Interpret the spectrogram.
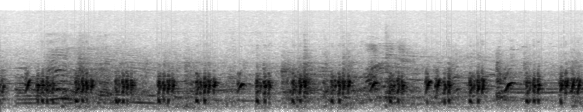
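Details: Odd-sounding white-breasted waterhen call: a steady, pulsing chant of short, hoarse, nasal croaks with occasional rising whoops, delivered in quick, evenly spaced bursts over several seconds.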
